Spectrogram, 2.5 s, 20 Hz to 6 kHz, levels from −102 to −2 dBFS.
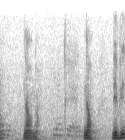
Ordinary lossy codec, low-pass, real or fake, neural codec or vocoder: none; 5.4 kHz; real; none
